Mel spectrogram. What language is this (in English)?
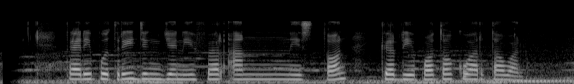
Sundanese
